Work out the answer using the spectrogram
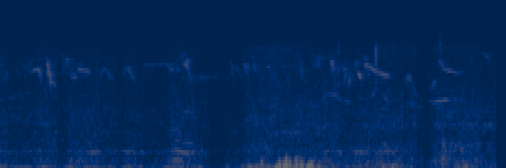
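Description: Faint birdsong: scattered short chirps and twitters from small songbirds, with a brief low rumble about halfway through.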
